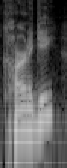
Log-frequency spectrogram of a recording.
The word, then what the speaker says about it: Carnegie: of you who live outside of Pittsburgh it's pronounced Carnegie and um that's where you're going to want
